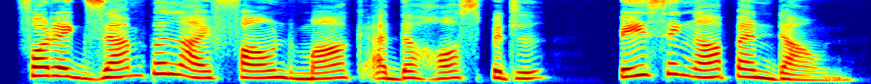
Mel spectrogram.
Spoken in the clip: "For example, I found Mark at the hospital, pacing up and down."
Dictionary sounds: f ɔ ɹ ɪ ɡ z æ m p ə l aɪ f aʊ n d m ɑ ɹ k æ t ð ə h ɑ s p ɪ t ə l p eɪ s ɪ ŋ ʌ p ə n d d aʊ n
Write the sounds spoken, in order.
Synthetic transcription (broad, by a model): f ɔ ɹ ɪ ɡ z æ m p ə l aɪ f aʊ n d m ɑ ɹ k æ t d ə h ɑ s p ɪ t ə l p eɪ s ɪ ŋ ʌ p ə n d d aʊ n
